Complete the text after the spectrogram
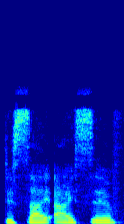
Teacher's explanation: decisive with stress on the second syllable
